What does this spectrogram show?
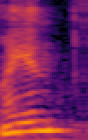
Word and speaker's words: Ayn: Ayn Rand, is that how you pronounce it? Ayn? Okay, interesting. I had to call it Anne.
